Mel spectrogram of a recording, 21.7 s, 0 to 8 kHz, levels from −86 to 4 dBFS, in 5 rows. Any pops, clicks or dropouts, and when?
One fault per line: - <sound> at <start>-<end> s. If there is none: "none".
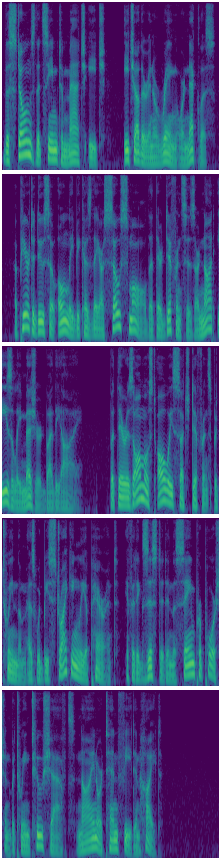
none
